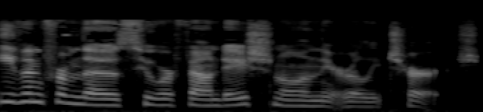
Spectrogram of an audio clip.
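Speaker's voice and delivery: plain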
